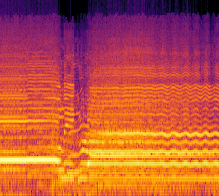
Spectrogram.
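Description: A man singing a gospel chorus, holding one long note, then moving to a second, slightly lower held note a little over a second in that wavers with vibrato toward the end.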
